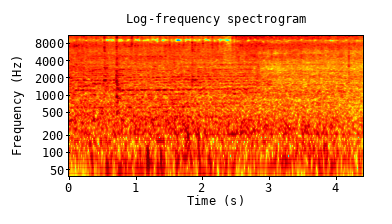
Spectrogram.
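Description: Steady low rumble of riding a bicycle along a street: wind and road noise.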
